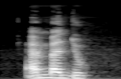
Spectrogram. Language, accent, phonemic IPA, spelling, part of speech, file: French, Canada, /a.ma.du/, amadoue, verb, LL-Q150 (fra)-amadoue.wav
- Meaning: inflection of amadouer: 1. first/third-person singular present indicative/subjunctive 2. second-person singular imperative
